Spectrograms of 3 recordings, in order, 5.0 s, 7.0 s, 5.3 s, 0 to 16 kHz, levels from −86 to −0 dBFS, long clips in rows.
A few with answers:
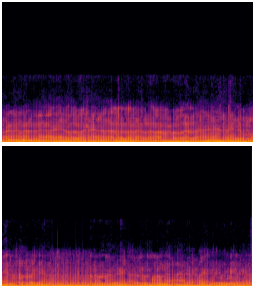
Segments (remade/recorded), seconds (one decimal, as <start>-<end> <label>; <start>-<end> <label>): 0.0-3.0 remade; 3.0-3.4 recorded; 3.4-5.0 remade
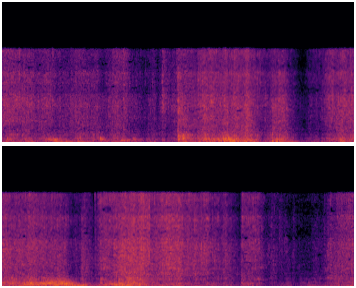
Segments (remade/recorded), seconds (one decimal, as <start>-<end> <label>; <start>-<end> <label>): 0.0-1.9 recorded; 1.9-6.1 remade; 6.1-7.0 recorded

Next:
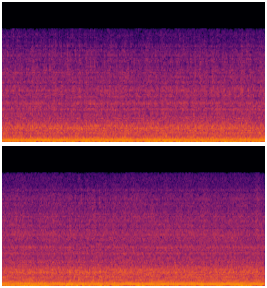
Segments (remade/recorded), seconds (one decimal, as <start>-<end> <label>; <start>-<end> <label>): 0.0-2.6 recorded; 2.6-3.3 remade; 3.3-3.7 recorded; 3.7-5.3 remade

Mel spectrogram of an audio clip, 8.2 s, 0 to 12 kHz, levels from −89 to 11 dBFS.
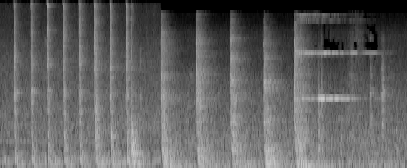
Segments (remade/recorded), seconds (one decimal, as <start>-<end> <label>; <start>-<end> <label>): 0.0-8.2 recorded

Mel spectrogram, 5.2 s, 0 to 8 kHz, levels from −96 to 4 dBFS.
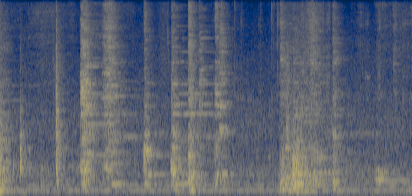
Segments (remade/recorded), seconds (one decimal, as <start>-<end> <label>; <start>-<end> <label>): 0.0-5.2 recorded

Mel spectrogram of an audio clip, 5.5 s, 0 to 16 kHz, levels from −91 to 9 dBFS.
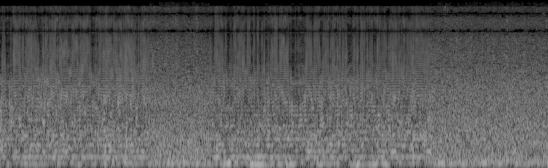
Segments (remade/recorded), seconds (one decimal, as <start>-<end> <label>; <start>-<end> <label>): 0.0-1.5 remade; 1.5-2.1 recorded; 2.1-4.3 remade; 4.3-5.5 recorded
